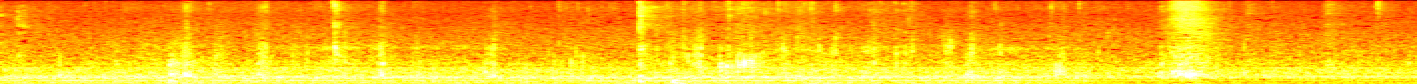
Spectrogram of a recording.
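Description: Faint chewing and mouth sounds of someone eating rice and sautéed mustard greens by hand, with small scattered clicks and a short breath about six seconds in.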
